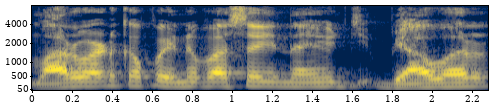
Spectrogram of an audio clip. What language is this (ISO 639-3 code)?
snd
